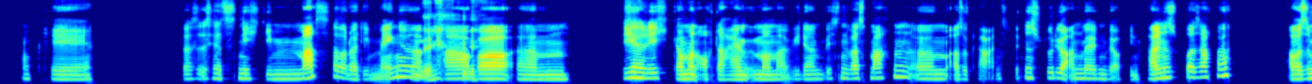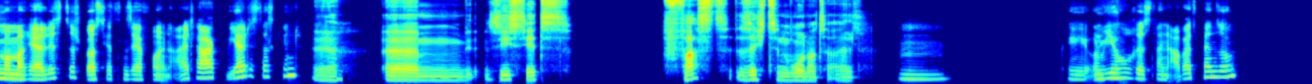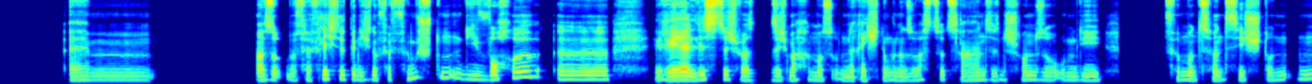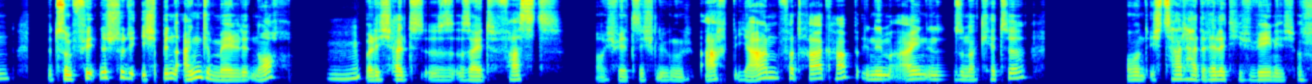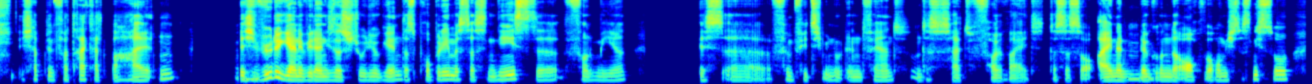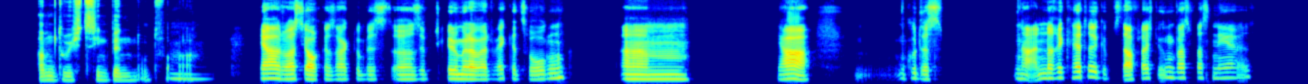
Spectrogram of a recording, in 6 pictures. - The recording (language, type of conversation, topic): German, advice, Wie kann ich es schaffen, beim Sport routinemäßig dranzubleiben?
- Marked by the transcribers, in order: laugh; stressed: "Fall"; chuckle; stressed: "einer"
